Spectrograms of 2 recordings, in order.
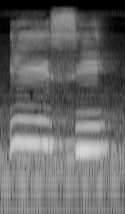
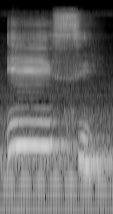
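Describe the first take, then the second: First: A high tone is followed by a mid tone. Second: A high tone is followed by a low tone. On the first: It means to cook. "to cook" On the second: It means smell.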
